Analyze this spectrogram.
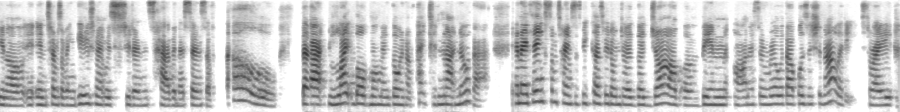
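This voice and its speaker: A woman with a normal speaking voice, fairly high in pitch, with ordinary pitch variation and a moderate pace. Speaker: presenter, public health policy researcher. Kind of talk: virtual panel presentation.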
